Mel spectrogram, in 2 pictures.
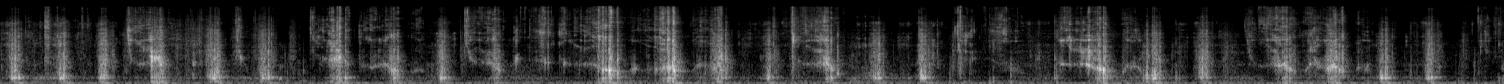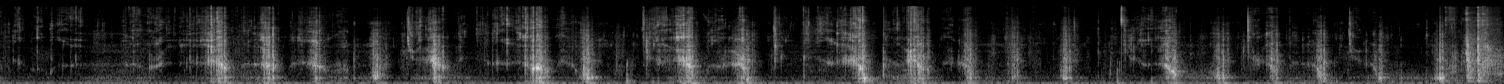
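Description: Crunchy humidifier frost from a mini freezer being bitten and chewed, a close run of crisp crunches about twice a second that thins out for a few seconds around the middle.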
